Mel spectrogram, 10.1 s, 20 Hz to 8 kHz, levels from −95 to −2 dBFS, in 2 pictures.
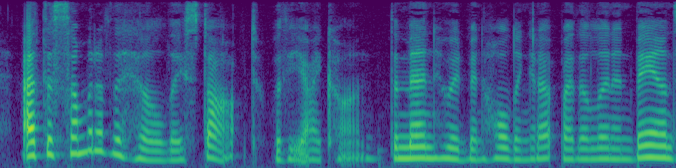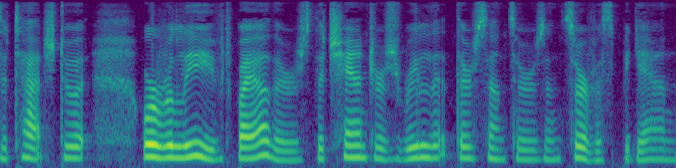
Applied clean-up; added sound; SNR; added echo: none; none; none; none.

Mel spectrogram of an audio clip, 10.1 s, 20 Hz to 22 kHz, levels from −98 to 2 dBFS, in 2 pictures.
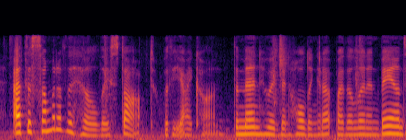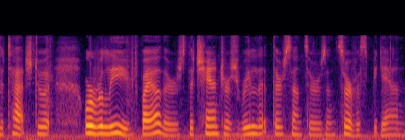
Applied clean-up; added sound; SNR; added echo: none; Engine; 18 dB; none.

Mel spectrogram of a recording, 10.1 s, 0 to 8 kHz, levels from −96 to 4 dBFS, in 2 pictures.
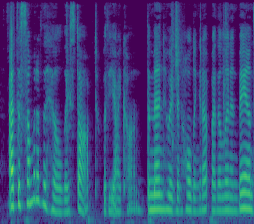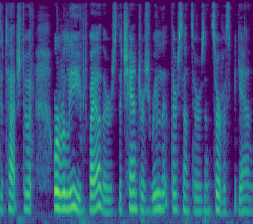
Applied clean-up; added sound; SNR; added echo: classical method log-MMSE.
